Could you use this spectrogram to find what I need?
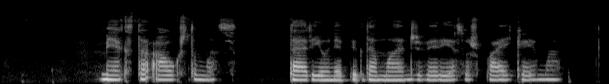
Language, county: Lithuanian, Vilnius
